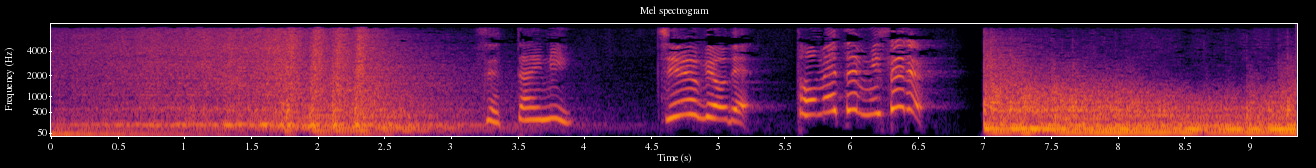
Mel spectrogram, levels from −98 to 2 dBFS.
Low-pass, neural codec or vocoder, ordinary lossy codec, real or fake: 7.2 kHz; none; MP3, 32 kbps; real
